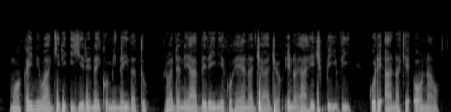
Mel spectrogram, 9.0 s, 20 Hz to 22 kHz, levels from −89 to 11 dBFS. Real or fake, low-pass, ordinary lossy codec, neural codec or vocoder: real; 7.2 kHz; none; none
